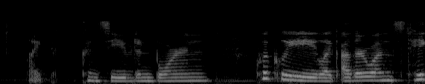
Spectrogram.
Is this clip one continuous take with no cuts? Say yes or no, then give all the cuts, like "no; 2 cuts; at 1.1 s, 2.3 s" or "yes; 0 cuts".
yes; 0 cuts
